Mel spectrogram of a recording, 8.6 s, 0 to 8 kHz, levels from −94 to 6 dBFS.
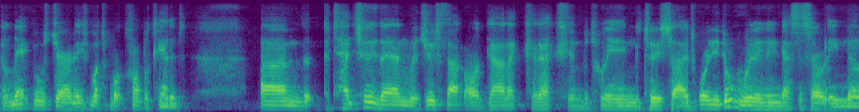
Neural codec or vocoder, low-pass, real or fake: codec, 32 kHz, 1.9 kbps, SNAC; 7.2 kHz; fake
